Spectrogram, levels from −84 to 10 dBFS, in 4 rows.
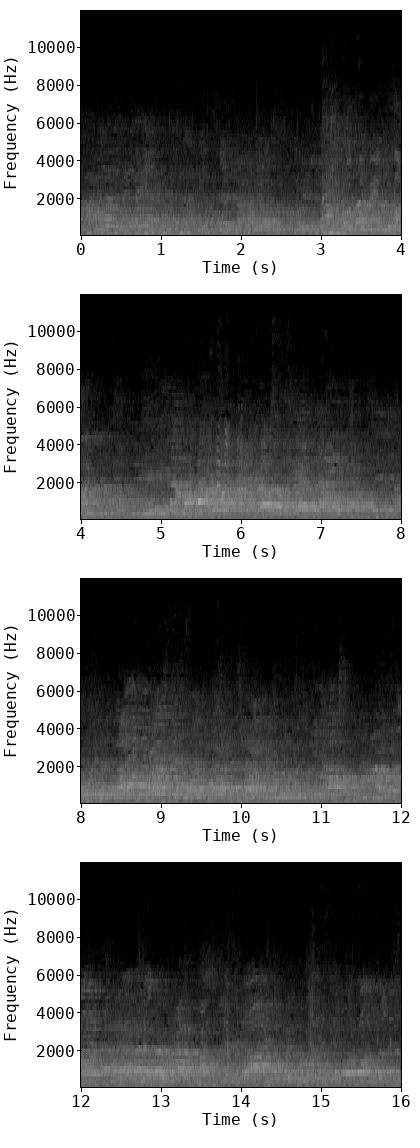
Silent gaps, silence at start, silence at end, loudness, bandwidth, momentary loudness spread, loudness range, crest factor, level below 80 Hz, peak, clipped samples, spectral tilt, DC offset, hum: none; 0 s; 0 s; -38 LUFS; 10.5 kHz; 8 LU; 5 LU; 18 dB; -50 dBFS; -18 dBFS; under 0.1%; -5 dB/octave; under 0.1%; none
